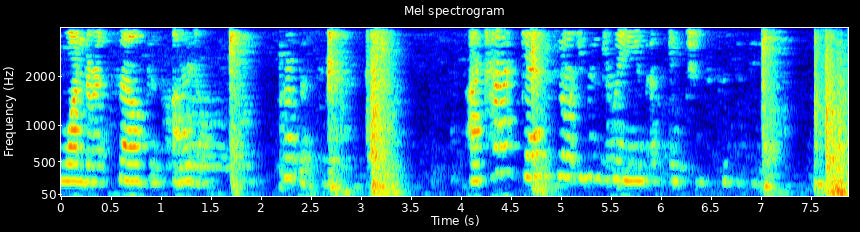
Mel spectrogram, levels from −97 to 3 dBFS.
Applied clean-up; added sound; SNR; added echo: classical method WPE with log-MMSE.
